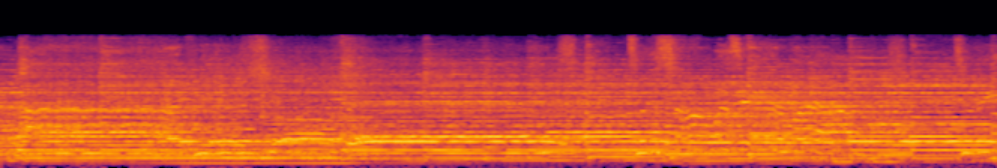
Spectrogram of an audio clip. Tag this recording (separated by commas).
inside a large room or hall, Music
